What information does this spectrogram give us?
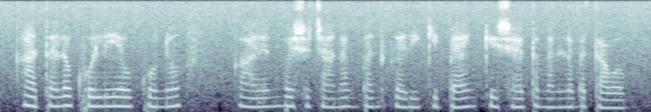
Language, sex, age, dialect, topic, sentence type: Chhattisgarhi, female, 60-100, Central, banking, question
